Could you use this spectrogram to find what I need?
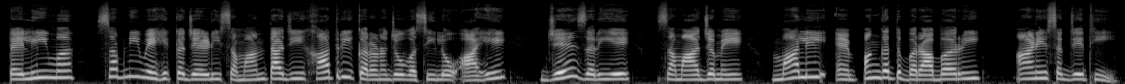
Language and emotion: Sindhi, neutral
